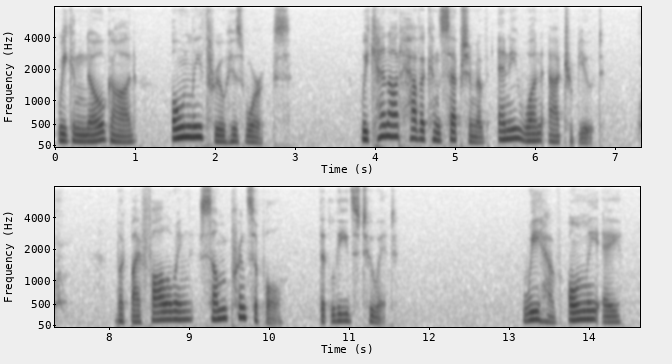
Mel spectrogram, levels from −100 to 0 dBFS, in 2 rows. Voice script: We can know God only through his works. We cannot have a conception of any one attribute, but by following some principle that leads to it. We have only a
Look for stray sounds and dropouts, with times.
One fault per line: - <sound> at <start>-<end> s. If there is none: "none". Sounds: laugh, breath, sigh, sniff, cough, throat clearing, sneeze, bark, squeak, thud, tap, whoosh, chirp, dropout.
- bark at 7.3-7.6 s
